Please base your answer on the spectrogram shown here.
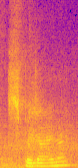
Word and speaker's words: Spadina: If you would have to respect something, then I would say it the correct way, but not to be rude. If other people had an accent like Kayden said, I would probably pronounce it Spadina.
